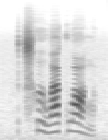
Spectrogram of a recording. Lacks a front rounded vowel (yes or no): yes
